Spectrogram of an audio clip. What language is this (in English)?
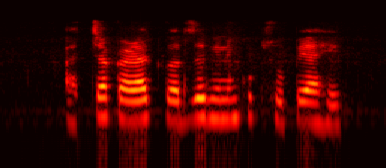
Marathi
